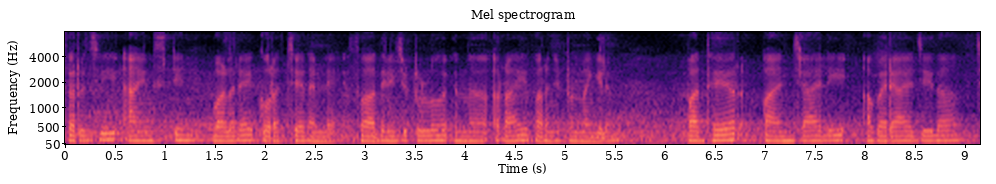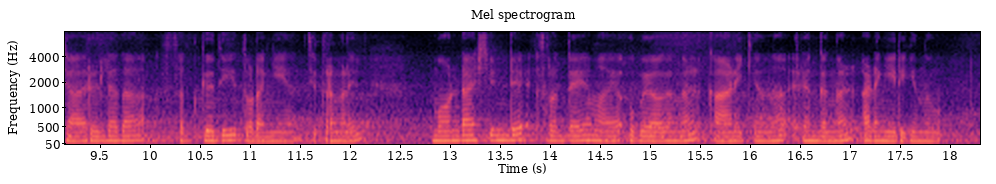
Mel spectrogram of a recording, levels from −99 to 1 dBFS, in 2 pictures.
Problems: low volume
